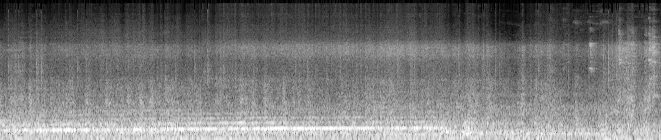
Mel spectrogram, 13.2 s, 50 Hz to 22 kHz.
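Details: 2021 Marcopolo Torino S bus on Mercedes-Benz OF-1721 BlueTec 5 chassis, urban service, cruising: steady low-midrange droning hum over drivetrain and road rumble, fading near nine seconds; growling differential.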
